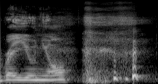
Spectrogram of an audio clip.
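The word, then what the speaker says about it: Réunion: island of reunion reunion it's spelled like reunion but it's French so you know rayun yeah thank found on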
